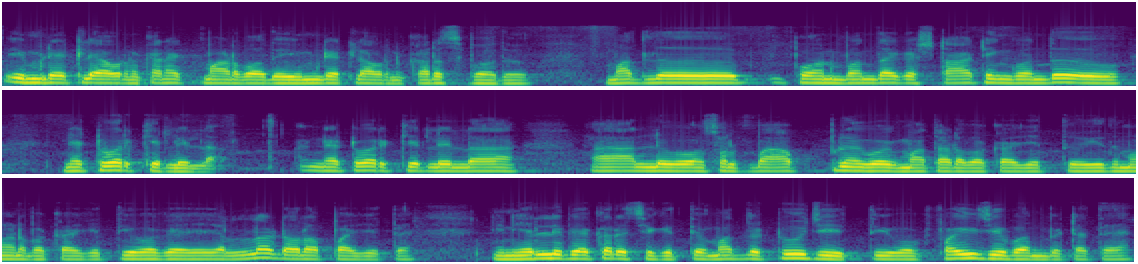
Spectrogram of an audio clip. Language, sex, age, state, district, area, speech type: Kannada, male, 18-30, Karnataka, Chitradurga, rural, spontaneous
